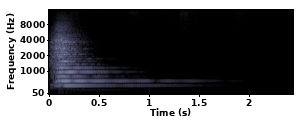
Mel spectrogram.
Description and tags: One-shot from Versilian Studios Chamber Orchestra 2: Community Edition sampling project.
Instrument family: Strings
Instrument: Violin Section
Articulation: spiccato
Note: F#3
Midi note: 55
Midi velocity (center): 95
Microphone: 2x Rode NT1-A spaced pair, Royer R-101 close
Performer: Lily Lyons, Meitar Forkosh, Brendan Klippel, Sadie Currey, Rosy Timms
